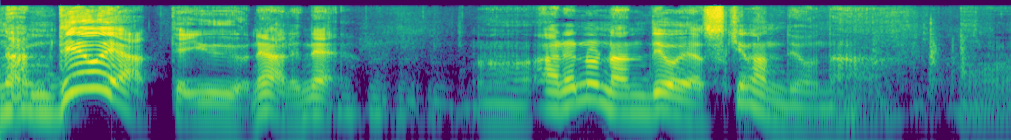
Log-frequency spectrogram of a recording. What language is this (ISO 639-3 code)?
jpn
